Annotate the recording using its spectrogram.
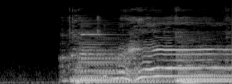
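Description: Acoustic guitar, tuned down a whole step, strummed about half a second in and left ringing, with a voice singing a held note over it that dips and comes back up.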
